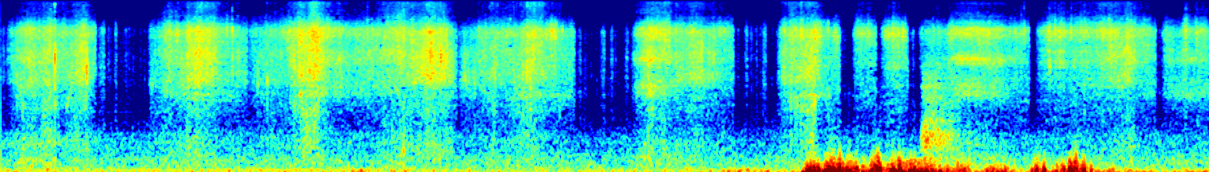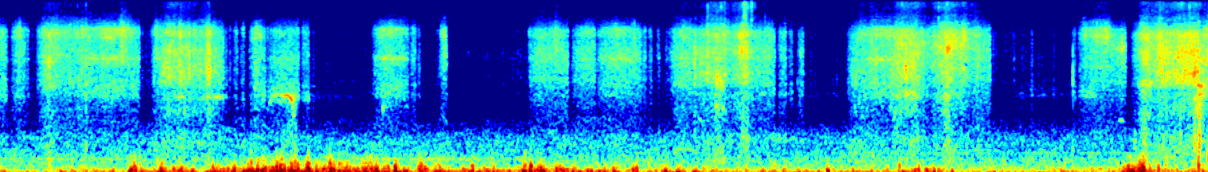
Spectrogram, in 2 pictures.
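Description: Grass and dry leaves rustle under a dog's paws.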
